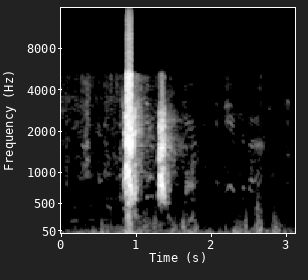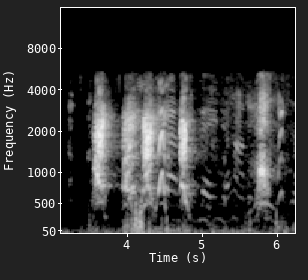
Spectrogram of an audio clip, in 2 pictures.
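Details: Summer day by the lake at Lida Nature Reserve: dogs give two loud barks close together, then a looser series of rougher barks mixed with human voices.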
